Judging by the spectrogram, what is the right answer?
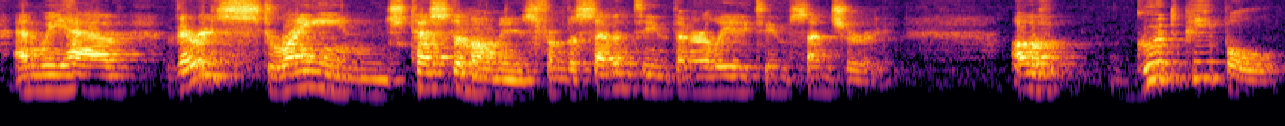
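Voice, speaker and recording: A man's voice: on the high side, distant mic. A man giving a public lecture to an audience in a room, speaking emphatically and asking the audience rhetorical questions. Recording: echoey room recorded from afar, faint noise.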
